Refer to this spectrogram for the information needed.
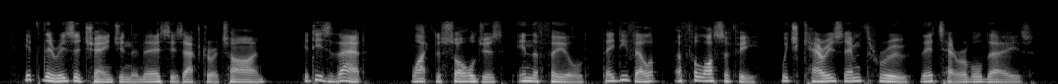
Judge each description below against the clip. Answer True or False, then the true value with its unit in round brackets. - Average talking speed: True (175 wpm)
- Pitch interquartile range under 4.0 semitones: False (4.9 semitones)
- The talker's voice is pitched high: False (130 Hz)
